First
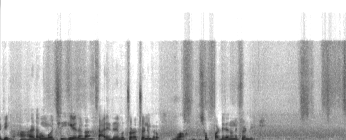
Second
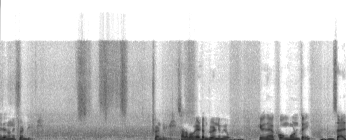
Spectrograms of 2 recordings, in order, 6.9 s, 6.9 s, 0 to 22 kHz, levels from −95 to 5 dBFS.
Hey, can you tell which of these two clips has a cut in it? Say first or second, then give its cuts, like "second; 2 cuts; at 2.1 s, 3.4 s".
second; 1 cut; at 3.9 s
